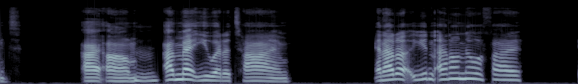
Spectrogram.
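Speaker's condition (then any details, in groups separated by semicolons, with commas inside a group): No condition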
